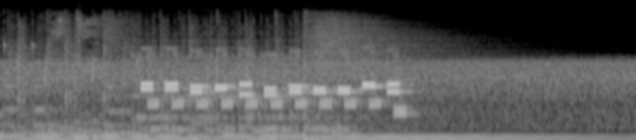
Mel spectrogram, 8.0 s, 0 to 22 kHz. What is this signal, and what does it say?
Multi-frequency trunk signalling (R2, with the far end's replies), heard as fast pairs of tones, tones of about 150 ms, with room echo. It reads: 99567253308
